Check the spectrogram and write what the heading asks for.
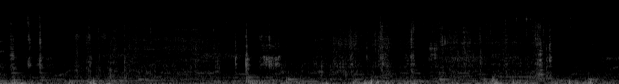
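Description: Rust flakes crumbling off a rotted-through steel rocker panel and pattering onto asphalt, a string of irregular small clicks and crackles.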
